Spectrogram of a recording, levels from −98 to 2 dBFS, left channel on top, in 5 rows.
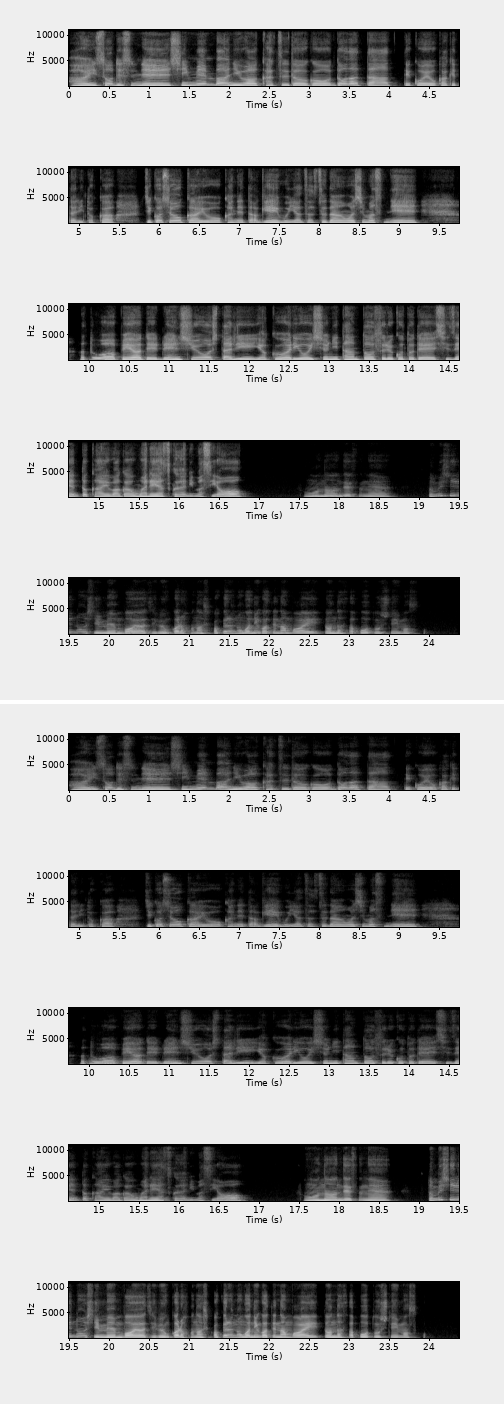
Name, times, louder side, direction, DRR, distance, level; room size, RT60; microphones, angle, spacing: voice 1, 0.0-9.7 10.0-16.8, left 7 dB, 60° left, 0.3 m, -24 dB
voice 2, 10.0-10.3 17.6-18.6 19.1-24.0, right 7 dB, 75° right, 0.4 m, -26 dB
7.2 x 2.5 x 5.1 m
head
